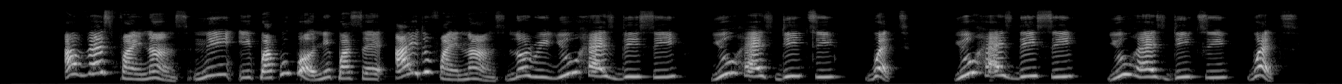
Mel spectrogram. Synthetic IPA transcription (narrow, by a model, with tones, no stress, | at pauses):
a˦vɛ˦sfa˨ɪ˨nã˦˨nsnĩ˦i˨k͡pa˨ku˦k͡pɔ˦˨nĩ˦k͡pa˧sɛ˧a˦i˦du˦fa˨ɪ˨nã˦˨nslo˦ɾi˦ju˦ɛ˦sdi˦si˦ | ju˦ɛ˦sdi˦ti˦ | wɛ˦˨t | ju˦ɛ˦sdi˦si˦ | ju˦ɛ˦sdi˦ti˦ | wɛ˦˨t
